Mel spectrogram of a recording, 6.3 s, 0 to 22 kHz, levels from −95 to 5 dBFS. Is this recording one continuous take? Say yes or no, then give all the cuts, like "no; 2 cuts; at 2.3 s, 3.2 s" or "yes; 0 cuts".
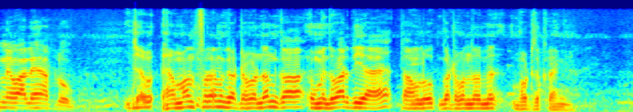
yes; 0 cuts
